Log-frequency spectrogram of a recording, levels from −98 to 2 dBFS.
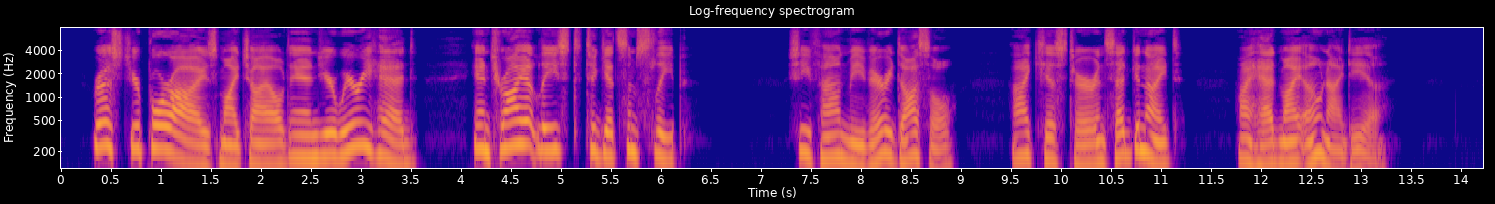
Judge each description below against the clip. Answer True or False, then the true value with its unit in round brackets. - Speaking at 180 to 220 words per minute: False (150 wpm)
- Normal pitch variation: False (6.5 semitones)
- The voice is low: False (160 Hz)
